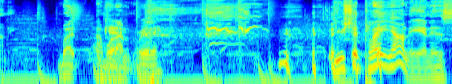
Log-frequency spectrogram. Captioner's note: laughs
